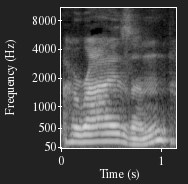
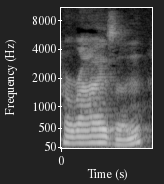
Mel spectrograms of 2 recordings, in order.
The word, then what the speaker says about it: horizon: rhythm comes more naturally so trying rise horizon or rising horizon that's how we keep this first syllable very short and then horizon horizon um i could also write it like rye zen with a z on the final syllable because basically we don't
